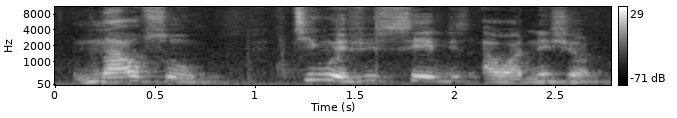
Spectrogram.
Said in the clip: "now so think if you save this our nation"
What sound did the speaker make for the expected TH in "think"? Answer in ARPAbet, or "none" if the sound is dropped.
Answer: T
